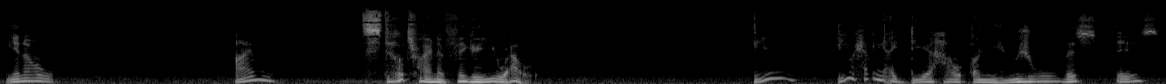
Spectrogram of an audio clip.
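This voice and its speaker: A man playing Eros, a gently amused, bashful retired god of love, in a halting, teasing, intimate ASMR roleplay monologue. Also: mid-range voice, very animated, slightly rough, heavily acted. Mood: amused, bemused. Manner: hesitant, halting, teasing, with repeated words.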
